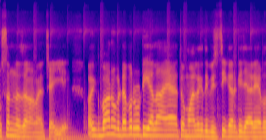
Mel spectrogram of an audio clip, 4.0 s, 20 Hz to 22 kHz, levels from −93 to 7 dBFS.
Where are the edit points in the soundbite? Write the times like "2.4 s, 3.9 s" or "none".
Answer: 1.2 s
